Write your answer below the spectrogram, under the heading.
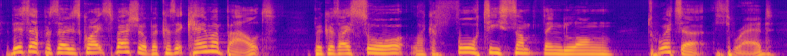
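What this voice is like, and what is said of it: Hoarse, croaky voice. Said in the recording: “My very able apologies to all of you for my voice. ... I've got a little bit of a frog in my throat”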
